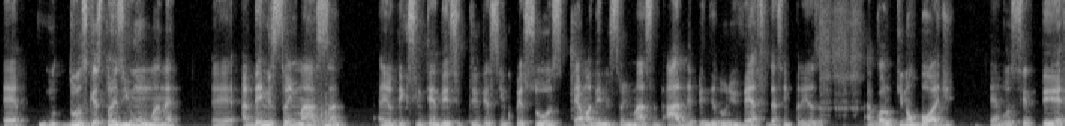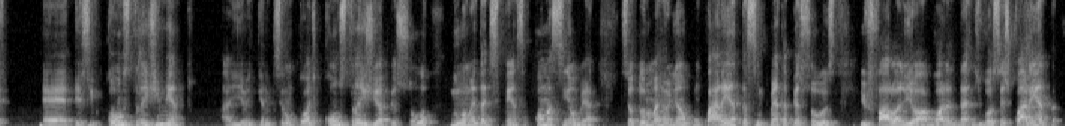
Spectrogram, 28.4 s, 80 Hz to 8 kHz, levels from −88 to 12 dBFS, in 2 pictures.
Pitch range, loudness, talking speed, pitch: 120-170 Hz, -21 LUFS, 160 wpm, 140 Hz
